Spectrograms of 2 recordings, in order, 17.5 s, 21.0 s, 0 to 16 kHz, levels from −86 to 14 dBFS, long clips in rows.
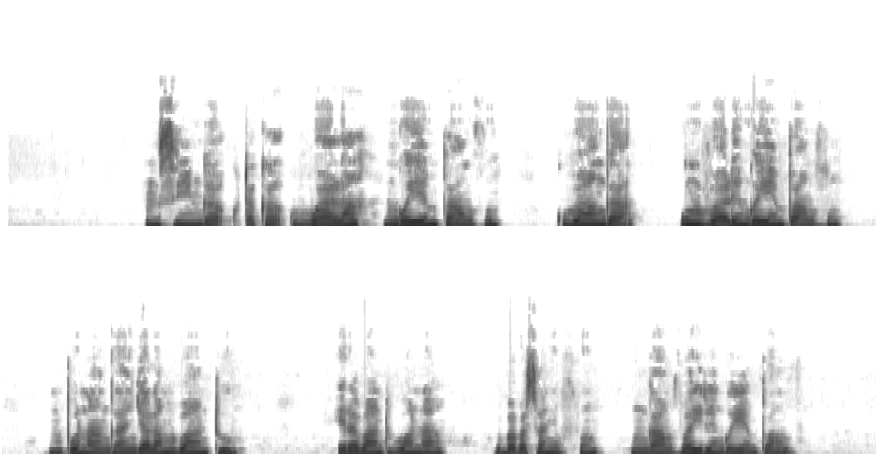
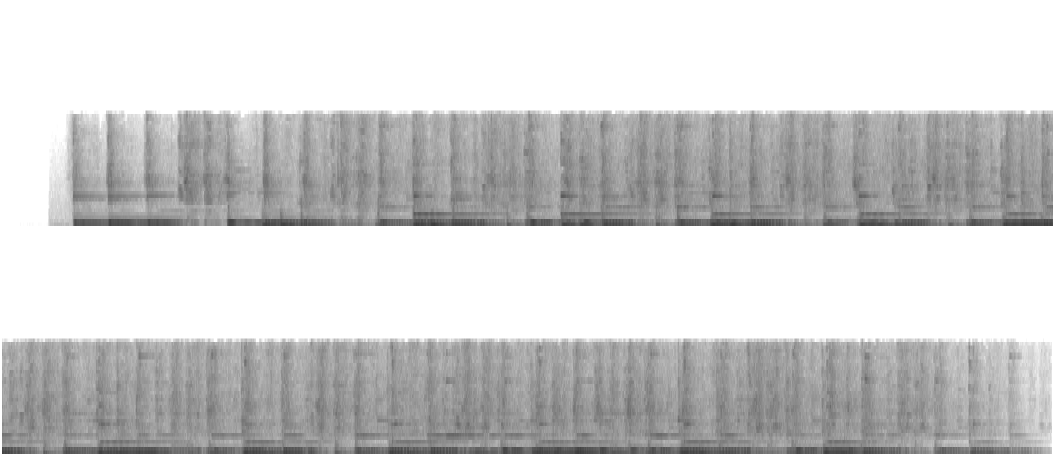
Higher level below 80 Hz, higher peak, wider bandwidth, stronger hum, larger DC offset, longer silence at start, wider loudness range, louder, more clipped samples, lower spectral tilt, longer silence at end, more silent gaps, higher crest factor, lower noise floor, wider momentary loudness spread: second, -58 dBFS vs -48 dBFS; first, 0 dBFS vs -4 dBFS; about the same, 9 kHz vs 8.4 kHz; neither; neither; first, 1.45 s vs 0.7 s; about the same, 4 LU vs 2 LU; first, -14 LUFS vs -21 LUFS; neither; about the same, -6 dB/octave vs -5.5 dB/octave; first, 0.85 s vs 0.2 s; neither; about the same, 14 dB vs 18 dB; first, -78 dBFS vs -63 dBFS; about the same, 11 LU vs 10 LU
